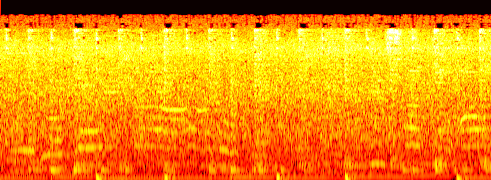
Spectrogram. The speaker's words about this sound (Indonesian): ini dengan cuaca yang di lokasi saya ini sekarang sedang hujan, jadi mohon maaf bila suaranya ada sedikit ada suara-suara backsound hujan.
